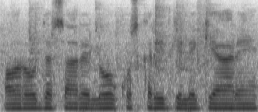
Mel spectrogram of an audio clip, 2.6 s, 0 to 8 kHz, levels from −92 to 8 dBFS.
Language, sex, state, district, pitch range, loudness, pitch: Hindi, male, Rajasthan, Barmer, 120-125 Hz, -16 LUFS, 120 Hz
